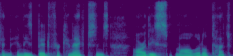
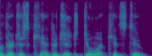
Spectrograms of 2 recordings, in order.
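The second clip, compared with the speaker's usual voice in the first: ordinary talk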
